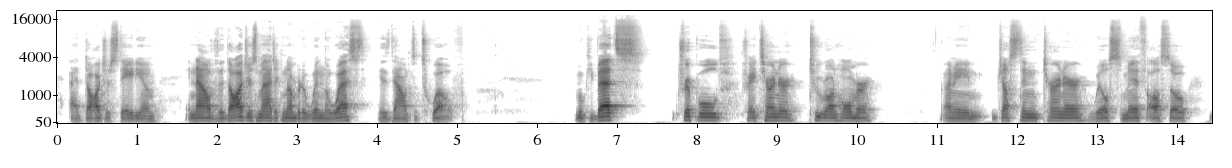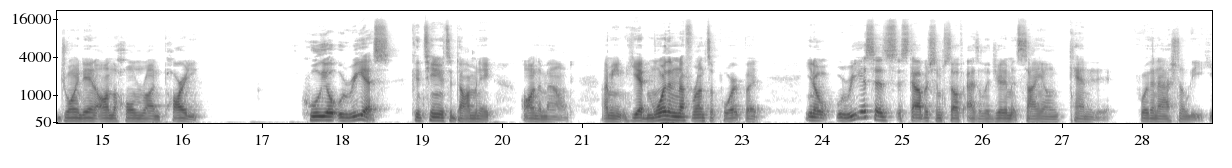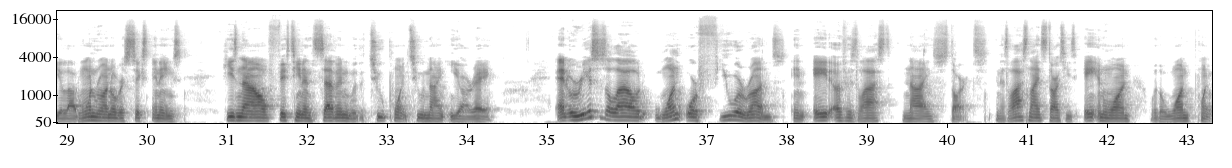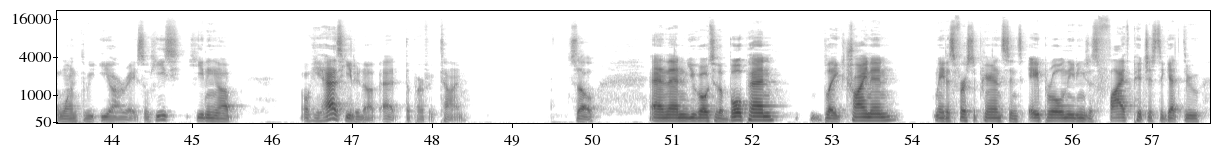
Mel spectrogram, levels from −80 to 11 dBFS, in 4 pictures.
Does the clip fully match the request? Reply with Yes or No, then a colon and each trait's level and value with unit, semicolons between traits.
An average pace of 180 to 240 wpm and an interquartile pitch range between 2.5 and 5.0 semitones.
No: average, 160 wpm; average, 3.0 semitones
